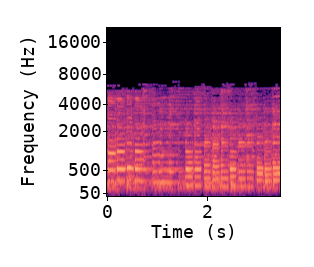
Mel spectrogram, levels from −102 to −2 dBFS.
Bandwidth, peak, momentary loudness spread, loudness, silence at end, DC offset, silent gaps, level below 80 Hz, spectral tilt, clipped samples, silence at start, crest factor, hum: 6.8 kHz; -12 dBFS; 7 LU; -27 LUFS; 0 s; under 0.1%; none; -66 dBFS; -3 dB/octave; under 0.1%; 0 s; 14 dB; none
